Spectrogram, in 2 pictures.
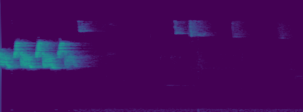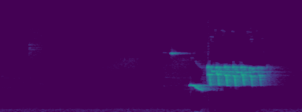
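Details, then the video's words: Siberian blue robin song: a loud, rapid, high trill of repeated notes, a few faint thin high notes, then thin high introductory pips leading into a second fast rolling trill. "쇠유리새, 여러번 듣기, 곤충소리, 새소리"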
